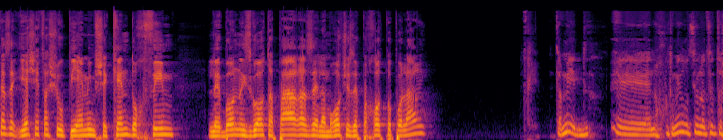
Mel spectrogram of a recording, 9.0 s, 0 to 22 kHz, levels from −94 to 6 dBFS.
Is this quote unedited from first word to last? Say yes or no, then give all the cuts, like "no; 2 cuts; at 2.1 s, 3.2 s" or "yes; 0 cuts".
yes; 0 cuts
